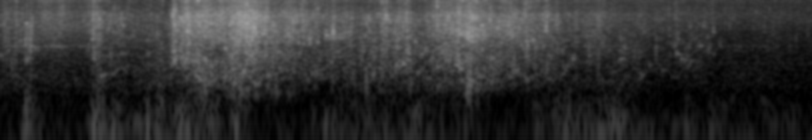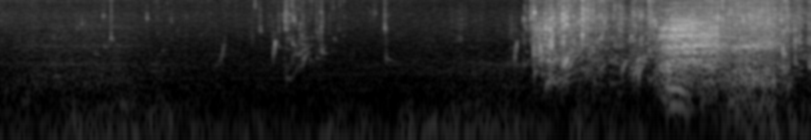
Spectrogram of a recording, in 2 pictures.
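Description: Shallow water sloshing and splashing as a landing net is swept through it, with a louder splash near the end.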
